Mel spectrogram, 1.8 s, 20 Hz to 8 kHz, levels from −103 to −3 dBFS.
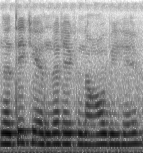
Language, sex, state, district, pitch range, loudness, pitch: Hindi, female, Uttar Pradesh, Budaun, 200-210 Hz, -14 LUFS, 205 Hz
